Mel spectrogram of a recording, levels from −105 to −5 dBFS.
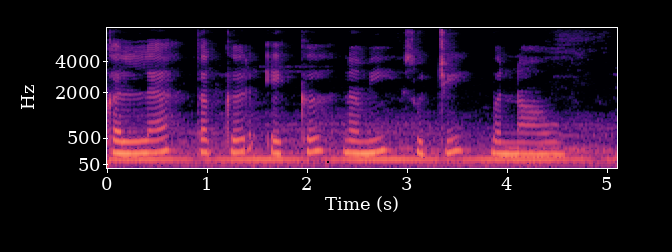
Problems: none marked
